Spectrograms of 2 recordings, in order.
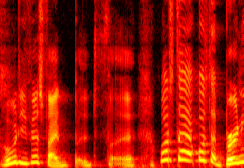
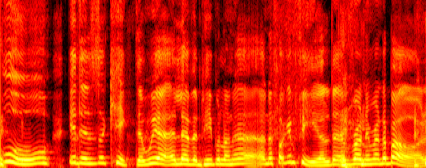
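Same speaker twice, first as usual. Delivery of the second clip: high, louder put-on European voice; mixed European accent; 7 semitones higher, 5 dB louder than usual. Explaining football to the American in a loud high put-on European accent. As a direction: ham up a vague European caricature. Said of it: "not even trying to be Italian".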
